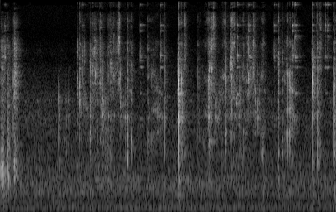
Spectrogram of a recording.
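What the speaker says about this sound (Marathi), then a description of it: "आता आम्ही हे सगळं मिक्स करून घेतोय." Burger sauce mixed by hand in a bowl, a spoon scraping and clinking against the sides in quick irregular strokes, with occasional sharper taps, close and moderately quiet.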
